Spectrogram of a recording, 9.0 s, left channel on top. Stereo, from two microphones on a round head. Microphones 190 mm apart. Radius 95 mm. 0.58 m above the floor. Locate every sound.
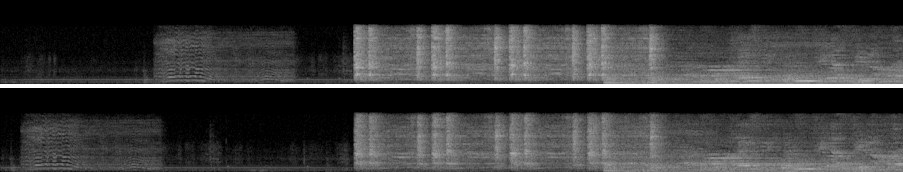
3.5 s a camera shutter: 65° left (ahead or behind), 2 m
6.0 s a bell: 20° right (ahead or behind), 0.7 m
